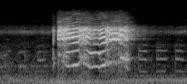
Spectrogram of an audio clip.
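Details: A single crow from a four-month-old green junglefowl: an abrupt, hoarse, scratchy burst of under a second with a wavering, slightly rising tone, set against a constant faint high-pitched hum.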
